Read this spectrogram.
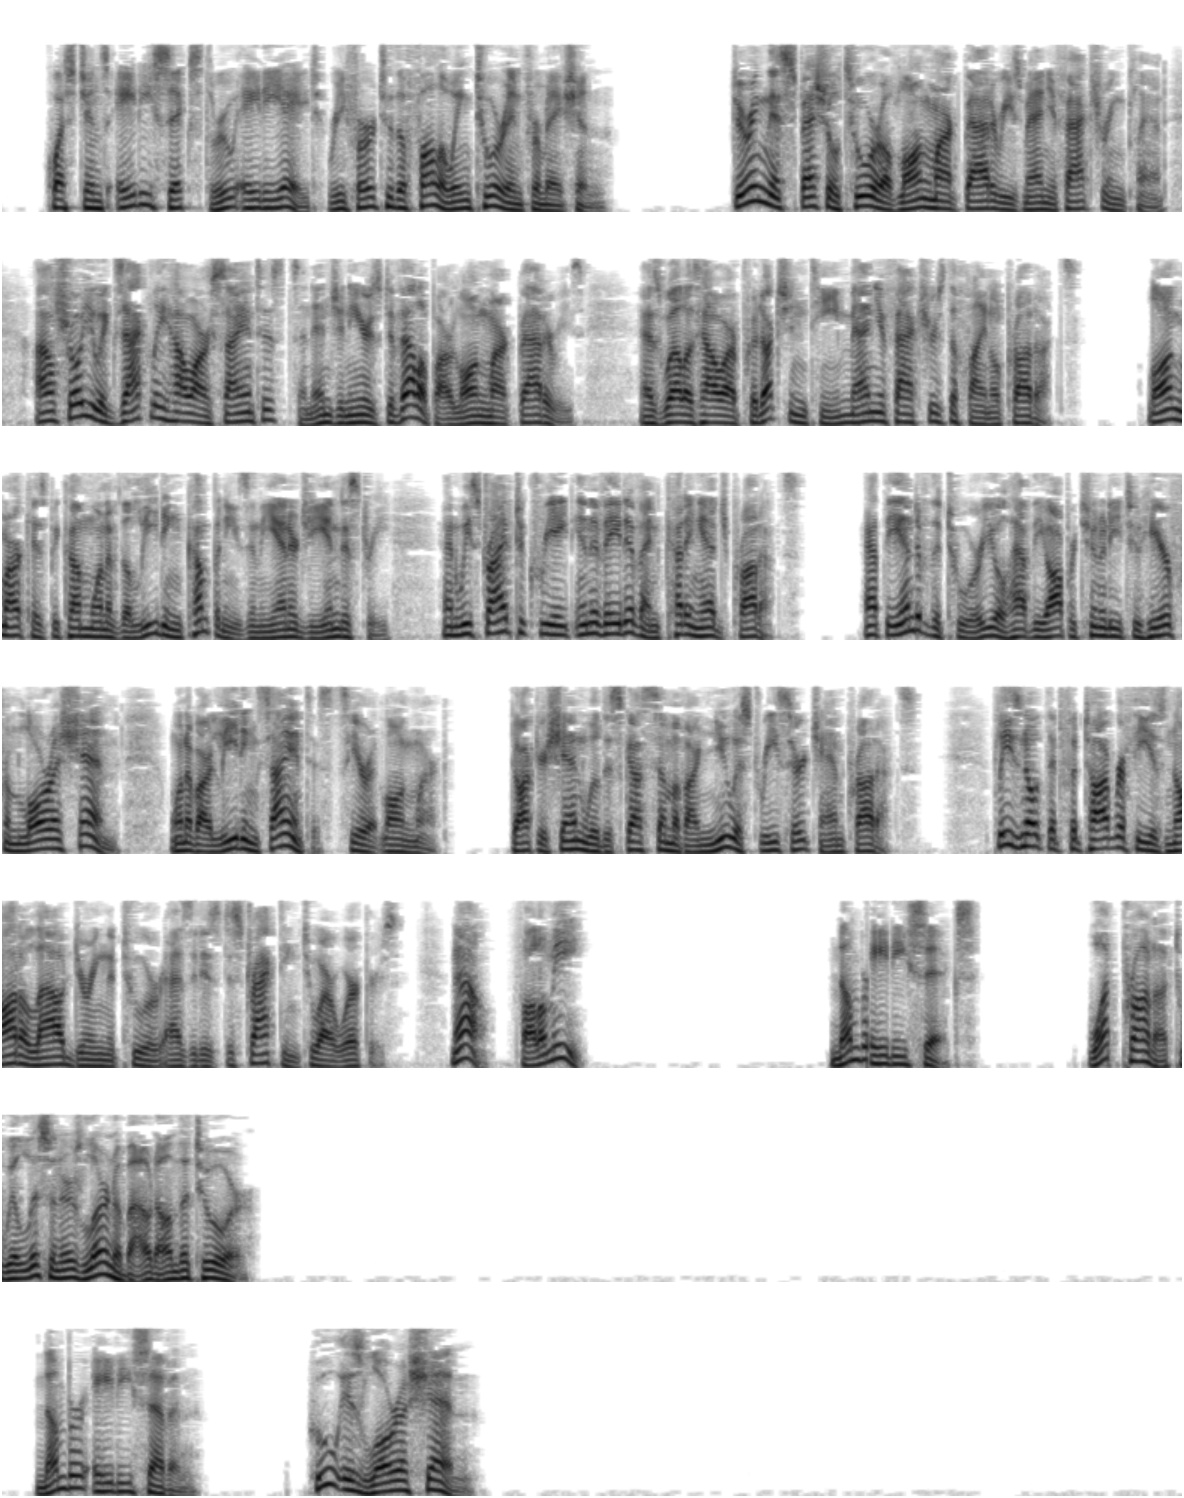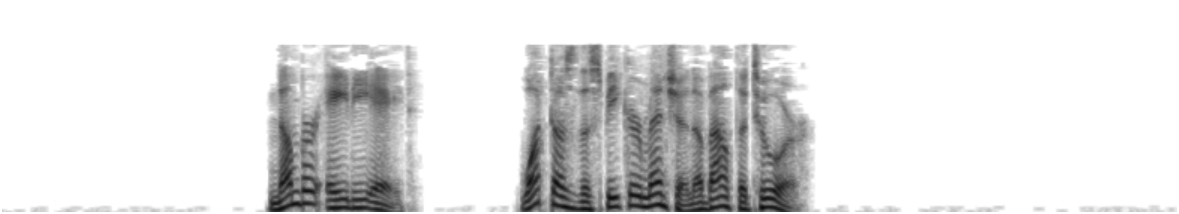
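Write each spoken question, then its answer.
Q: What product will listeners learn about on the tour?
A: Batteries

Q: Who is Laura Shen?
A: A scientist at Longmark

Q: What does the speaker mention about the tour?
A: Photography is not allowed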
